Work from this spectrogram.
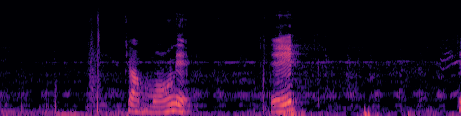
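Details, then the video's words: Black kitten in need of rescue letting out two plaintive meows about a second apart, the second higher and sharper, amid low talking voices. "Black kitten needs our help right now"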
